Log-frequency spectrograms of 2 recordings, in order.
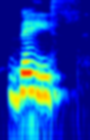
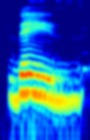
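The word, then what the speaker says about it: this: والاس بتتنطق الساوند بنقول ذيس هنا هتتنطق الساوند زيس مش زيز بالذي ساوند غلط النطق الصحيح لها زيس بالقس ساوند اوكي نشوف المثال اللي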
